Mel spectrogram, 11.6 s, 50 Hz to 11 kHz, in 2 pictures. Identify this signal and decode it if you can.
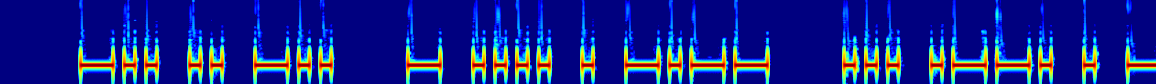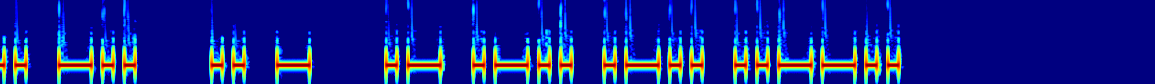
Morse code, heard as a keyed tone, about 22 wpm, 700 Hz. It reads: DID THEY SPEND IT ALL?
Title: Sentences from Top 800 Words 22wpm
